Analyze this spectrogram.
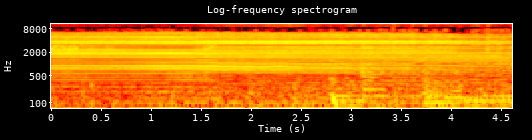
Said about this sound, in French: C'est le premier jouet, c'est le dernier, c'est le jouet qu'on a toujours avec soi. Enfin, je veux dire, 3 cm de diamètre pour une vingtaine de centimètres de longueur. Et les moteurs. En fait, on l'entend bien.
